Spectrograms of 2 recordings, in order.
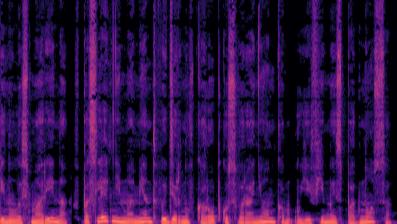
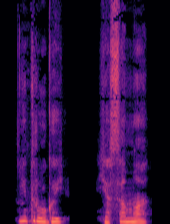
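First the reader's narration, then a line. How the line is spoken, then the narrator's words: Hoarse exhale. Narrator (Russian): Она сипло выдохнула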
